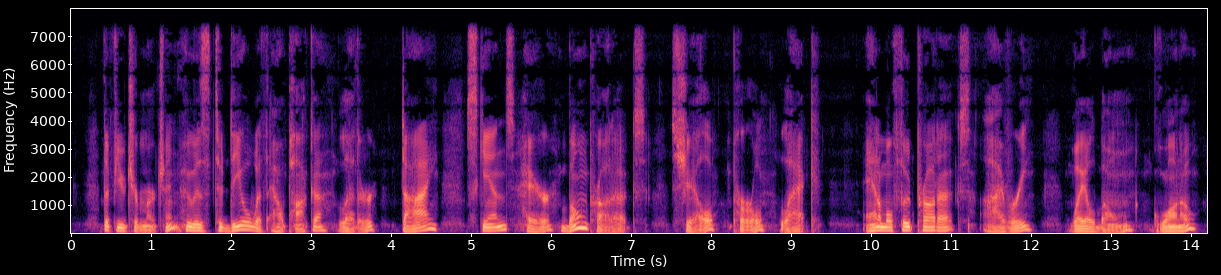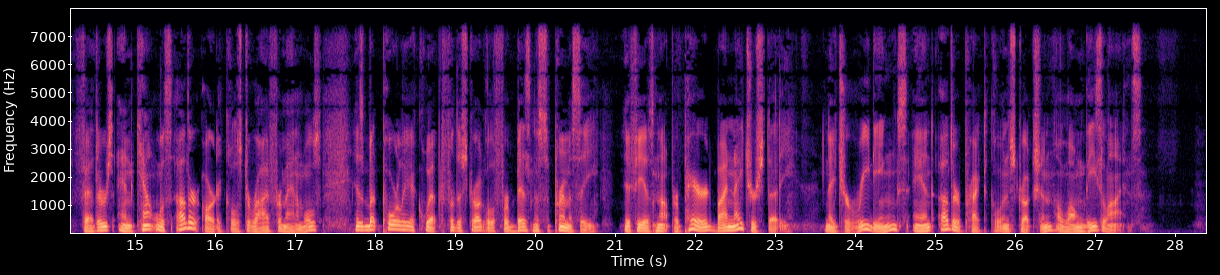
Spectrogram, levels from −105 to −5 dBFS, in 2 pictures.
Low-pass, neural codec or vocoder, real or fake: 7.2 kHz; none; real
